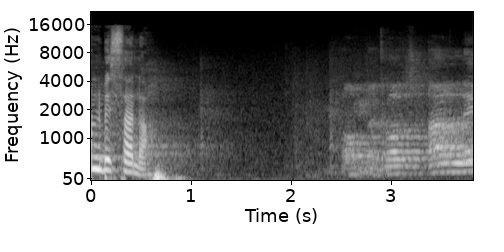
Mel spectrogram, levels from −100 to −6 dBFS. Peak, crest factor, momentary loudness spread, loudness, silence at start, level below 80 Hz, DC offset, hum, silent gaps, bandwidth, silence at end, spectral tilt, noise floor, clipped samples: -6 dBFS; 20 dB; 18 LU; -26 LUFS; 0 s; -36 dBFS; under 0.1%; none; none; 15.5 kHz; 0 s; -6.5 dB/octave; -64 dBFS; under 0.1%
